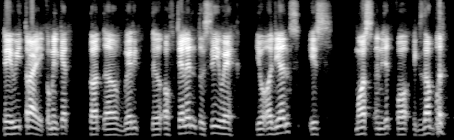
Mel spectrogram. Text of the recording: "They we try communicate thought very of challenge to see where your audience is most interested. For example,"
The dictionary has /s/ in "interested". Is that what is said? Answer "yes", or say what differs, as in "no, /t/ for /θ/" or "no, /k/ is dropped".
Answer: no, /s/ is dropped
